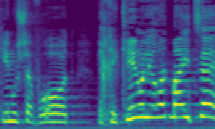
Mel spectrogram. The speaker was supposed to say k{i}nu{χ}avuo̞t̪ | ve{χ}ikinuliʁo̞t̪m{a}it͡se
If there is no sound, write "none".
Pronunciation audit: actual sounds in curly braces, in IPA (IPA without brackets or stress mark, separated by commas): i, ʃ, χ, a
